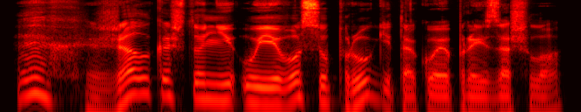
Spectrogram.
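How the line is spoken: Sighing speech. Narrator (Russian): вздохнул Терентьев

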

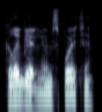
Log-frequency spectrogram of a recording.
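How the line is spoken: Quiet. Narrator (Russian): сказал негромко

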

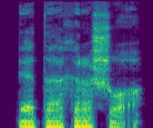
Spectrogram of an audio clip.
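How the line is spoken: Heavy voice. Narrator (Russian): произнес он тяжелым голосом

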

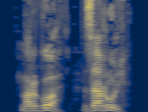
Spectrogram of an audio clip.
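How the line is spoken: Sharp, flat, uncompromising command. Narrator (Russian): Резкая команда была отдана глухим, бескомпромиссным тоном

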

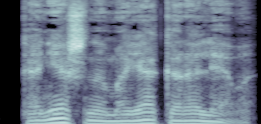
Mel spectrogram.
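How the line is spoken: Quiet, pained. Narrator (Russian): тихо, болезненно произнес тот

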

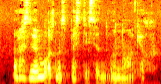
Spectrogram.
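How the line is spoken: Tired exhale. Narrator (Russian): устало выдохнул

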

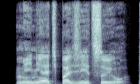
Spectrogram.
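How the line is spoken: Thundered. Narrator (Russian): прогремел

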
